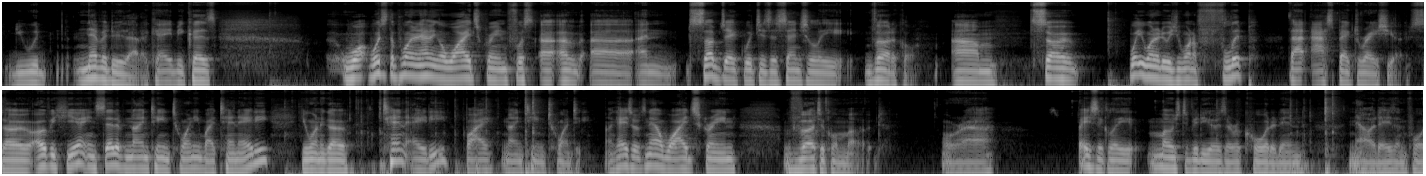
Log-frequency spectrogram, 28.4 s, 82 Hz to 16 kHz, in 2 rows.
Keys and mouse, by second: 4.6-6.2 middle drag, 9.5-11.1 middle drag, 21.7 middle click, 22.3 g, 27.2 KP_5.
